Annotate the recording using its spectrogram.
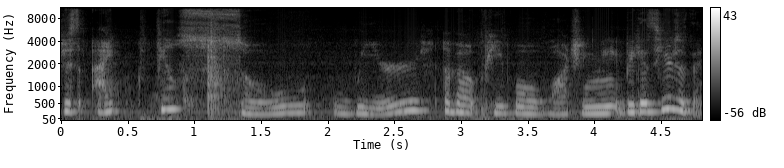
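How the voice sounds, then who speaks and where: A woman's fairly high, lively voice at a fairly slow pace amid noticeable background noise. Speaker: beauty and costume vlogger. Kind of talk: casual vlog talk while doing makeup.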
